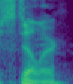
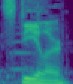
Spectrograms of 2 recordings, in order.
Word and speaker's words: Stiller: Anybody who can go toe-to-toe with Jerry Stiller with the anger. – Yeah. – That's pretty impressive. – Or Stiller. But yeah. – Stiller. What'd I say? – Stealer, but it's okay.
